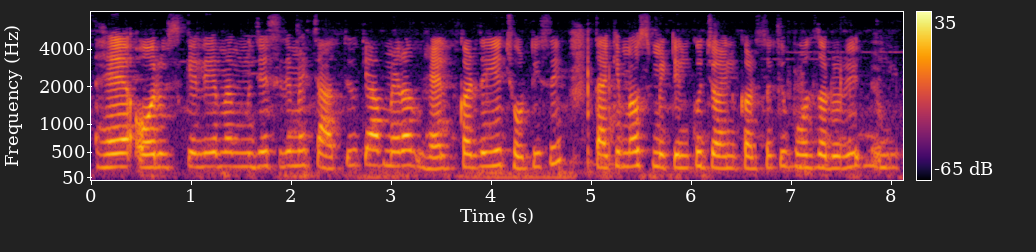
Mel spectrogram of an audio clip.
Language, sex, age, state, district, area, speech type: Urdu, female, 18-30, Uttar Pradesh, Ghaziabad, rural, spontaneous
